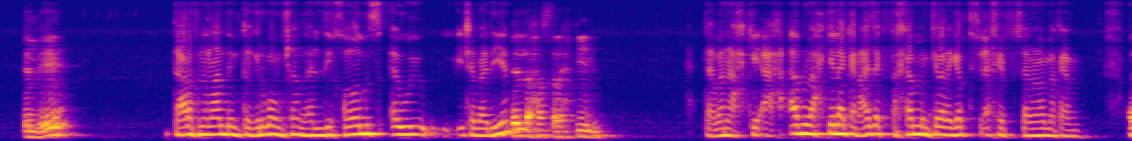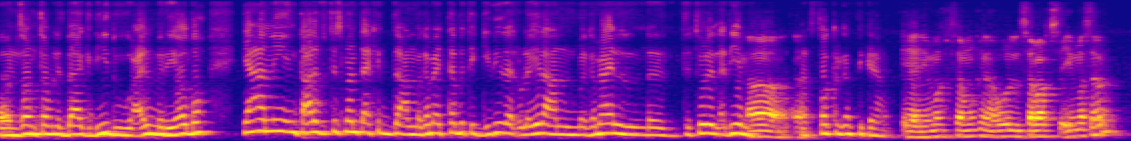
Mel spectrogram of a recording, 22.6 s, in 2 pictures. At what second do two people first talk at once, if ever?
none

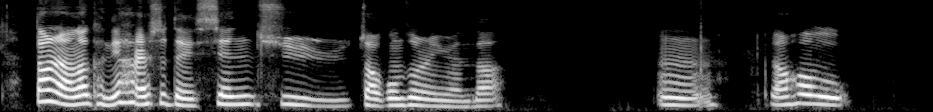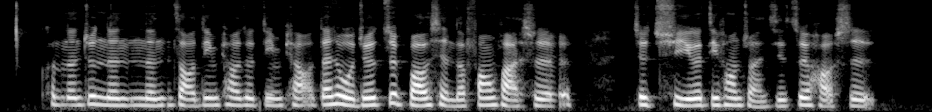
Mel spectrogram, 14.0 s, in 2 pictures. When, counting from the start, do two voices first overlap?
none

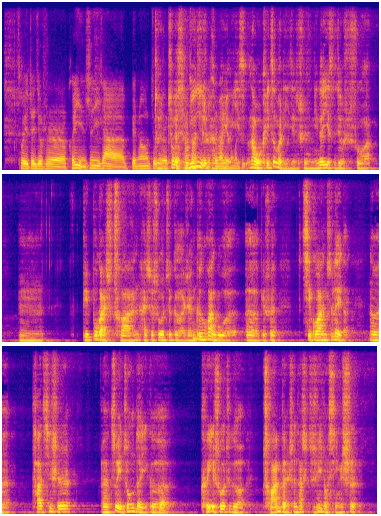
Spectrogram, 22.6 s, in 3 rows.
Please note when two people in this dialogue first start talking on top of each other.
3.0 s

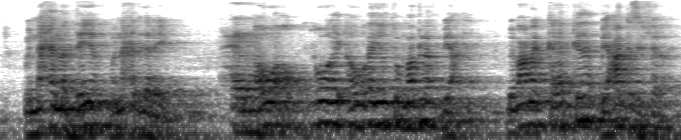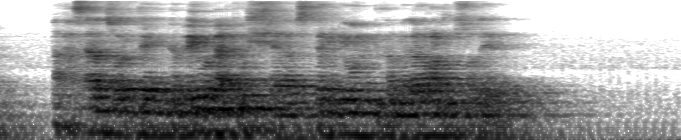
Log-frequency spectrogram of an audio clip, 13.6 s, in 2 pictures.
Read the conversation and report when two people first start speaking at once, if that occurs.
none

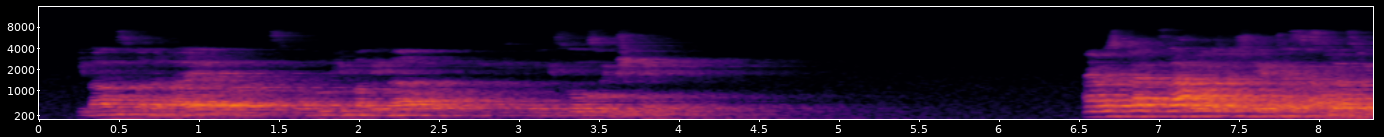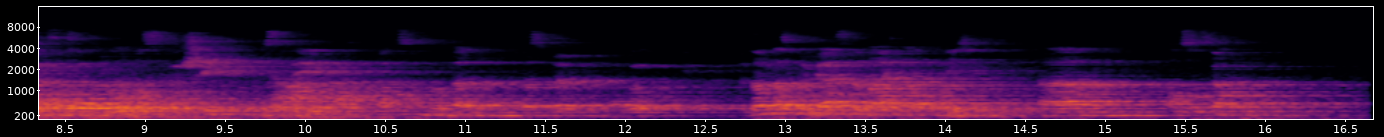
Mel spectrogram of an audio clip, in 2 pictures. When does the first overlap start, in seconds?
7.6 s

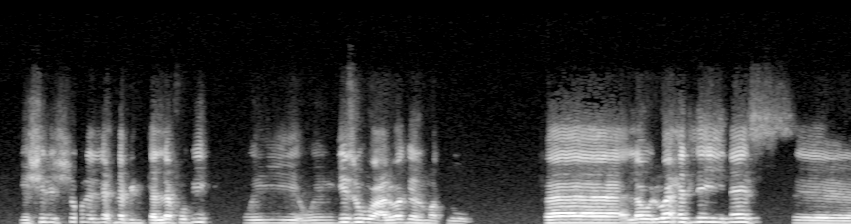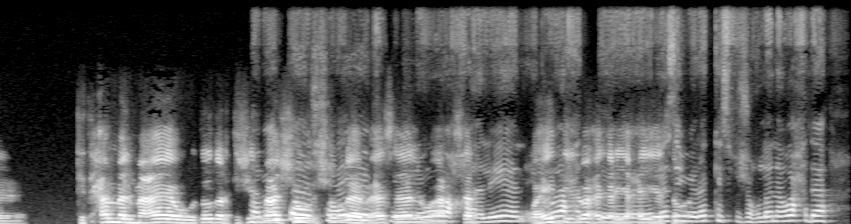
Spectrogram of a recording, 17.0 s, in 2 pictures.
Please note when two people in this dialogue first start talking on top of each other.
11.0 s

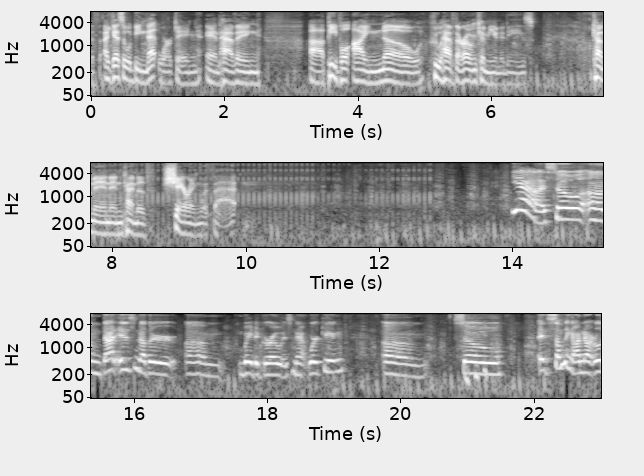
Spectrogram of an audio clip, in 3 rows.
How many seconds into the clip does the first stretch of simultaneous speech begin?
none

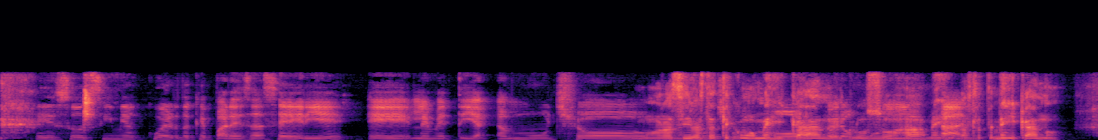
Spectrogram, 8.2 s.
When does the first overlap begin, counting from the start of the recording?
4.7 s

